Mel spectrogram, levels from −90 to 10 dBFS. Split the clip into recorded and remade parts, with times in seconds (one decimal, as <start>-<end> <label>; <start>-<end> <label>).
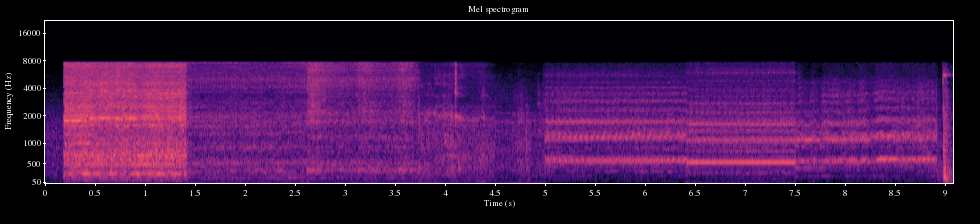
0.0-3.9 recorded; 3.9-4.5 remade; 4.5-9.1 recorded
